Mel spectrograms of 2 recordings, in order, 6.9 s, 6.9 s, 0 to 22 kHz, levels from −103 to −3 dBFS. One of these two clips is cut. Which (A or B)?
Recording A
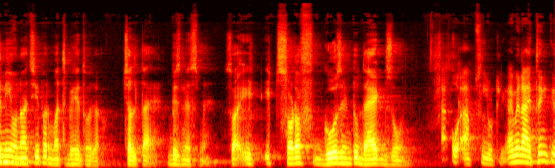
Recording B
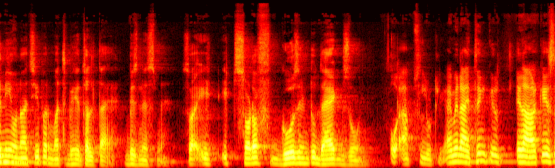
B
